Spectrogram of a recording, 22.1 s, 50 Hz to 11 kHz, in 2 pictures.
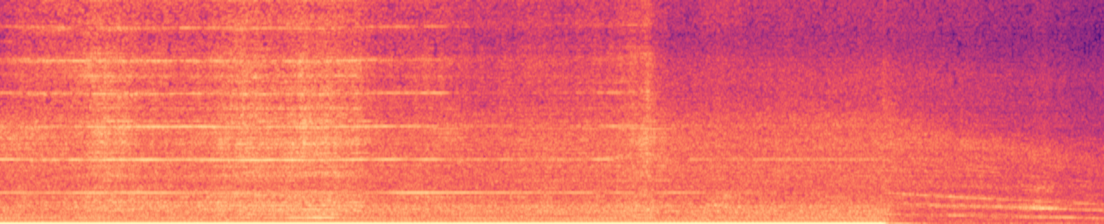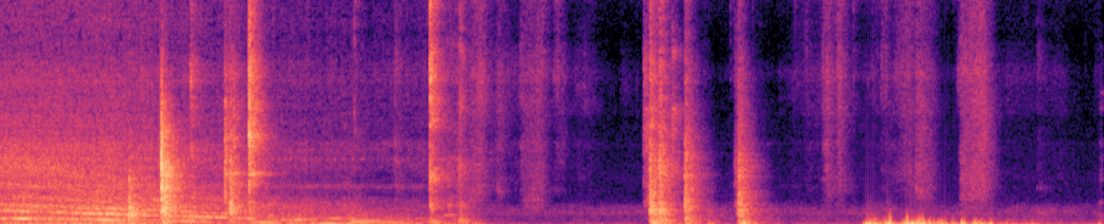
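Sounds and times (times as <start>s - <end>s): power tool motor spinning down: 7.0s - 15.3s.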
